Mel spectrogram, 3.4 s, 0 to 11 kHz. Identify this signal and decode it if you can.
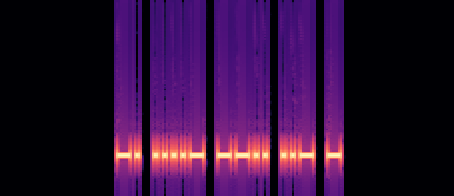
Morse code, heard as a keyed tone, about 34 wpm, 700 Hz. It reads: N4ZUT
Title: USA Call Signs - 5 Characters - 3x Character Spacing - 35wpm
